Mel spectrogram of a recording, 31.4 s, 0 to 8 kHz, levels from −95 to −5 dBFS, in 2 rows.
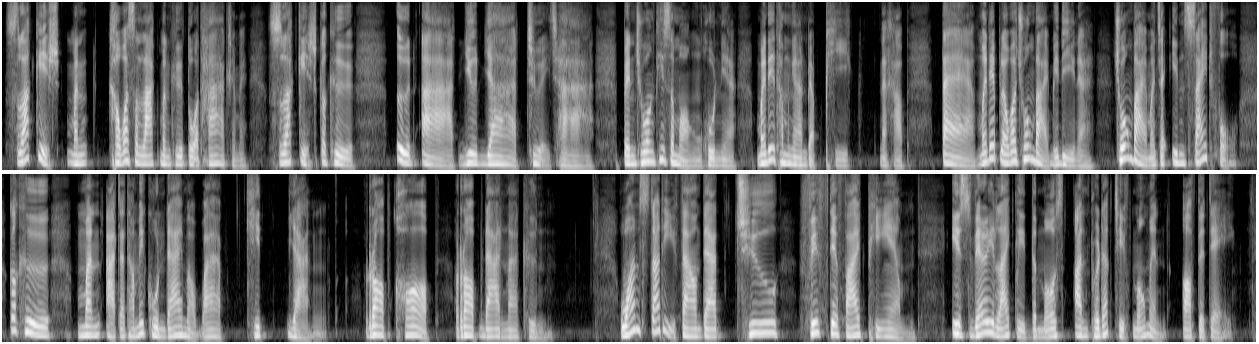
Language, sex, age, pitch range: Thai, male, 20-39, 115-165 Hz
